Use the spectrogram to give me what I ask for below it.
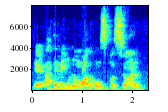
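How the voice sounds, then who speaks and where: A man's voice: high-pitched, lively intonation, fast talker, fairly bright tone. Chatty man teaching a Bible study. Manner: chatty, joking, acts out classroom dialogue. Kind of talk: informal Bible study talk. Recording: echoey room with background noise.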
